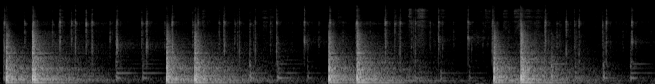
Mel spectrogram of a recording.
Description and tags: SPANISH DRUMS EDIT 1b
(Additional) Music by Christopher Peifer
